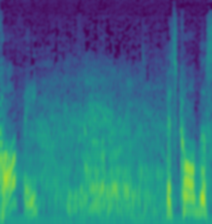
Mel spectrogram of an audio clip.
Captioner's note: audience laughing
